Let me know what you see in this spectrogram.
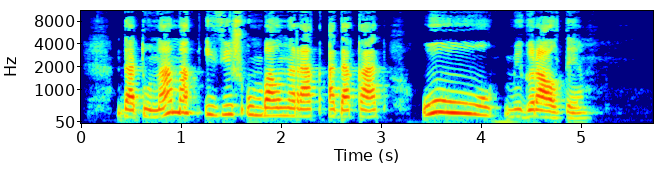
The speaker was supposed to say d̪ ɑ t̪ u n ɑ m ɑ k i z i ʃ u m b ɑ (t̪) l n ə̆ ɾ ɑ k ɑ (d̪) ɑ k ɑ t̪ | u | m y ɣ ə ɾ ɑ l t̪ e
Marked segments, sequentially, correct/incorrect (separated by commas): incorrect, correct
